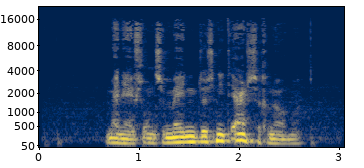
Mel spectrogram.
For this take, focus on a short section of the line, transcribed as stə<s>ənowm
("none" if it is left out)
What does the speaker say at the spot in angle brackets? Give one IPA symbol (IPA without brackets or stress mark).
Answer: χ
